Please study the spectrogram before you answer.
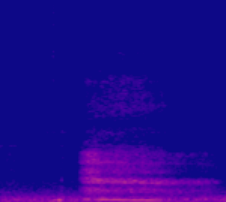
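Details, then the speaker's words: Pet cat snoring while sleeping indoors: a single quiet, noisy breath with a faint whistling, fluttery tone in a quiet room. "I don't know if you can hear my cat snoring but that's what he's doing right now"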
